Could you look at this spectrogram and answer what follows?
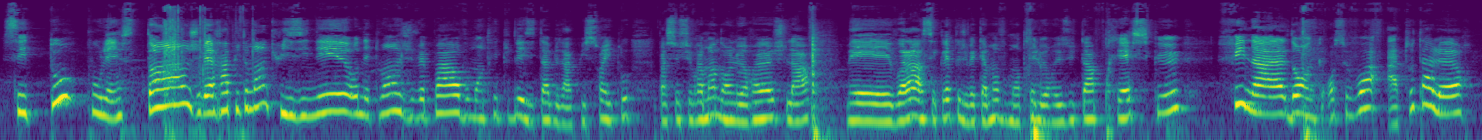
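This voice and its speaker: A woman with a cold chats to her camera at home after a long workday. Her voice is hoarse and tired, and she fills pauses with little fillers. A faint background hiss sits under the camera recording. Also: medium pitch. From now living in Canada. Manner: tired, chatty, many fillers. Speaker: vlogger. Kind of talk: casual vlog chat. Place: home kitchen.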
